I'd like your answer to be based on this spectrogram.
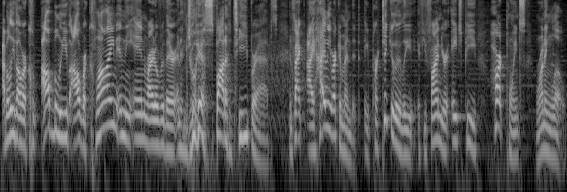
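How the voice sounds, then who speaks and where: A man's voice: a little high, animated, moderate pace, few pauses, fairly bright tone, soft background music, pitched above the performer's own voice. A man doing a throaty, pompous old butler. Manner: pompous, genteel. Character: fussy old male mushroom butler.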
